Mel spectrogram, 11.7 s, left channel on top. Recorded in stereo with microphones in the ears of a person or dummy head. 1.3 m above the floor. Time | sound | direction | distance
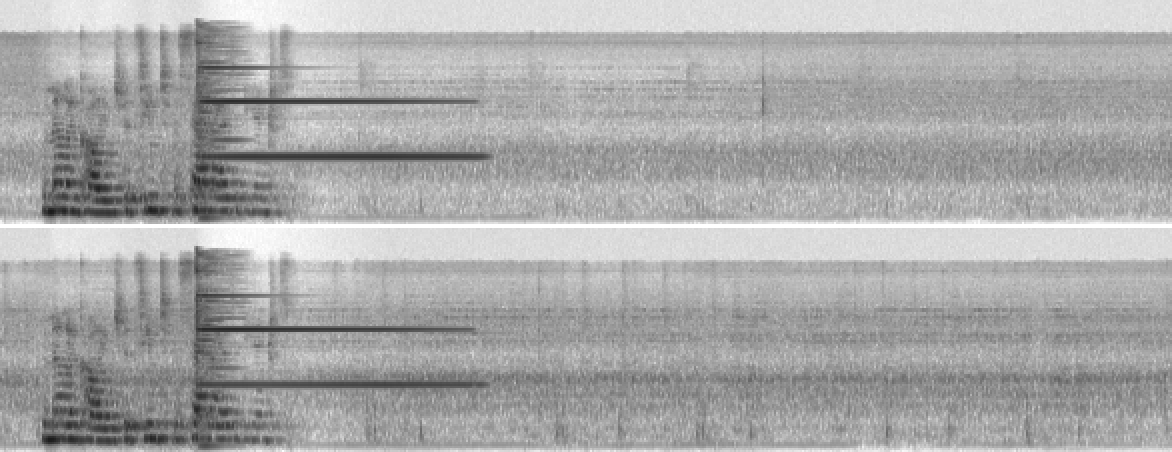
0.4 | a woman speaking | centre (ahead or behind) | 0.9 m
1.9 | a bell | 30° right (ahead or behind) | 0.7 m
